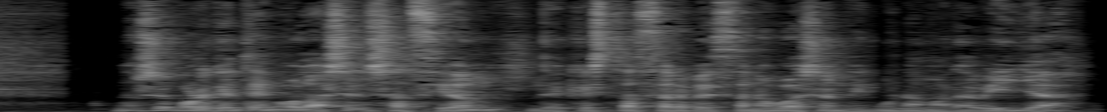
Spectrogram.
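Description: Beer pours from a can into a glass, fizzing.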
